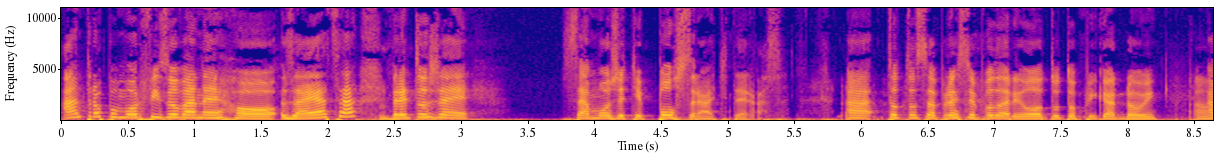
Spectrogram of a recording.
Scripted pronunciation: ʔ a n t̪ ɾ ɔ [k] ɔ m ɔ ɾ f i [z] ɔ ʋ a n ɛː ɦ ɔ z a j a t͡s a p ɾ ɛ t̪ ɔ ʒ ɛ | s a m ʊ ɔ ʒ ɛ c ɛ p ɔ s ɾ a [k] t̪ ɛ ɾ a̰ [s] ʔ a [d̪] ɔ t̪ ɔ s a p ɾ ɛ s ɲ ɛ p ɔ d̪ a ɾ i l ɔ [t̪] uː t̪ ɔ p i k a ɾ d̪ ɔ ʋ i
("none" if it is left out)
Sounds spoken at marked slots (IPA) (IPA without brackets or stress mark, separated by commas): p, z, c, s, t̪, t̪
